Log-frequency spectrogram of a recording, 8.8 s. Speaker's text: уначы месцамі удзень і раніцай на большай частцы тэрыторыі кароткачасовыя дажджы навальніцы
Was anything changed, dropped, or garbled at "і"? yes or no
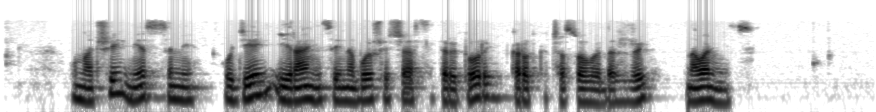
no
